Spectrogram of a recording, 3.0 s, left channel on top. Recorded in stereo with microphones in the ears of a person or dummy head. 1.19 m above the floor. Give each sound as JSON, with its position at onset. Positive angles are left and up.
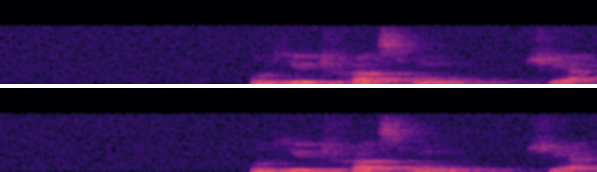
{"t": 1.2, "sound": "a man speaking", "side_deg": 10, "distance_m": 0.8}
